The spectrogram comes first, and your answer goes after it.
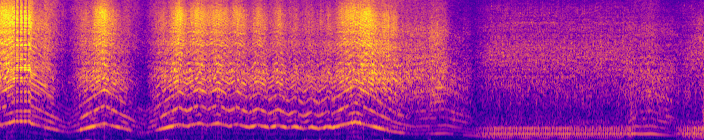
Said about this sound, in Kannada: ಈ ಗಾಡಿ ಸೌಂಡ್ ಅಂತೂ ಭಯಂಕರ ಆಗೋಗಿದೆ ಇವಾಗಂತೂ.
